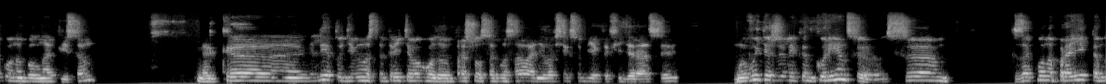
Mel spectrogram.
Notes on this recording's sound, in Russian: Данный подкаст записан с помощью Zoom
